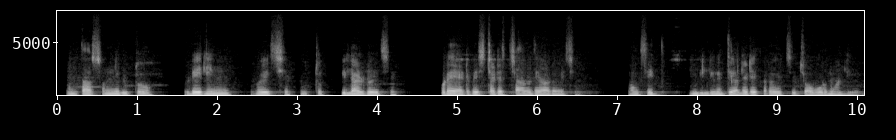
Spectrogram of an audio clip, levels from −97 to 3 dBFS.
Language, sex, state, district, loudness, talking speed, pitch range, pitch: Bengali, male, West Bengal, Jalpaiguri, -28 LUFS, 145 wpm, 100-110 Hz, 105 Hz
